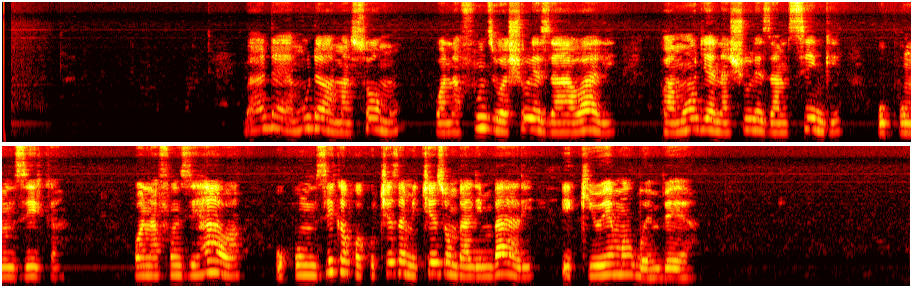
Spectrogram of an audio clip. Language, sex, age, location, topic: Swahili, female, 18-24, Dar es Salaam, education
